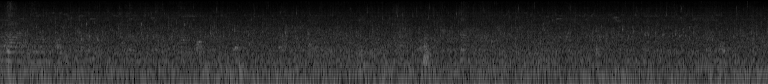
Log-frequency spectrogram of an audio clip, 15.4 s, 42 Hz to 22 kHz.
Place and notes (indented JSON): {
  "title": "Povoa Dos Leiras Entrance Portugal - PovoaDosLeirasEntrance02",
  "date": "2012-07-18 16:30:00",
  "description": "small road in Povoa das Leiras, water is running over the cobblestone road, animals behind the metal doors of the buildings\nworld listening day",
  "latitude": "40.85",
  "longitude": "-8.16",
  "altitude": "750",
  "timezone": "Europe/Lisbon"
}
